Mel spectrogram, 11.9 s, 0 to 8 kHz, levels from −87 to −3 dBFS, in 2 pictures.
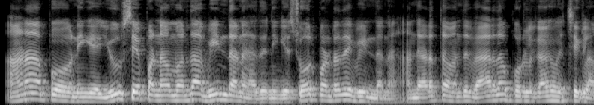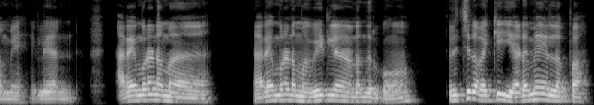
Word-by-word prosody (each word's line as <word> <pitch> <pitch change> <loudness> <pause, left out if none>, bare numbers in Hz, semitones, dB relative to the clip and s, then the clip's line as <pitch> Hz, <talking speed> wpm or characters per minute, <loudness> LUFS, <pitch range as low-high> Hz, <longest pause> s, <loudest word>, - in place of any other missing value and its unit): ஆனா, 150 +7 +1
அப்போ 165 -2 +1 0.2
நீங்க 120 0 +2 0.2
யூஸ்ஸே 180 +6 +4
பண்ணாம 145 -1 +1
இருந்தா, 165 +4 +1
வீண் 155 +1 +2
தான 130 -4 0
அது, 100 - +1
நீங்க 100 0 +1
ஸ்டோர் 150 +8 0
பண்றதே 145 +2 +1
வீண் 115 -5 +2
தான! 95 -1 -5
அந்த 110 +1 +1
எடத்த 135 +4 -2
வந்து 130 +2 -2
வேற 135 +4 +1
எதோ 160 - +1
பொருளுக்காக 125 0 0
வச்சுக்கலாமே! 90 -6 -1 0.2
இல்லயா? 95 +1 -3 0.6
நெறைய 140 +2 +1
முறை 155 +1 +2
நம்ம, 135 -3 0 0.8
நெறைய 135 +6 0
முறை 155 - +1
நம்ம 135 -3 0
வீட்லயே 150 -1 +1
நடந்திருக்கும். 115 -3 -3 0.4
பிரிட்ஜ்ல 150 +8 +1
வைக்க 145 +2 -1 0.2
எடமே 150 +7 +1
இல்லப்பா. 130 -5 0
135 Hz, 170 wpm, -22 LUFS, 115-150 Hz, 0.8 s, யூஸ்ஸே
